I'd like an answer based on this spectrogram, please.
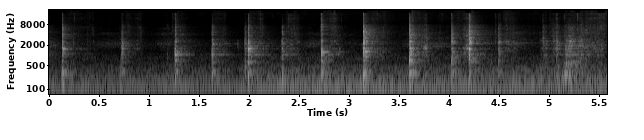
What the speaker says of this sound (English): we're going to go ahead and get it dumped down into our pan of macaroni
